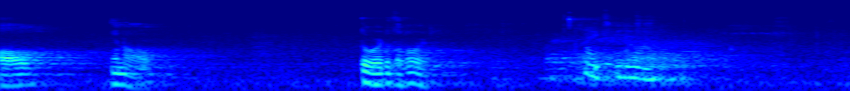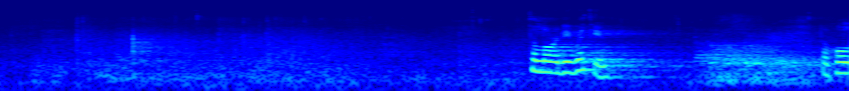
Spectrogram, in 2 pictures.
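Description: A man chants in a large echoing hall.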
